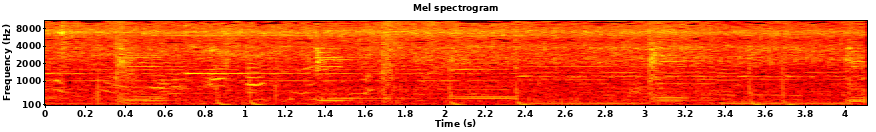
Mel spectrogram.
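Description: Background music: a lo-fi instrumental beat with a deep kick drum and steady bass notes under held melodic notes.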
